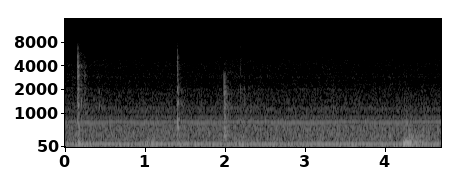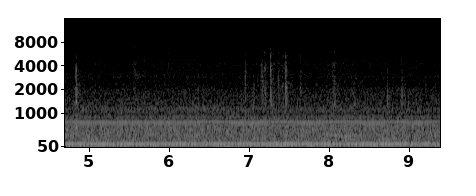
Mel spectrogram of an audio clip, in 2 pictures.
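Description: Small plastic parts click and snap as hands fit them together.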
